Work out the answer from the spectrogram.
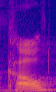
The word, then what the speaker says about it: CALD: When it comes to cultural linguistically diverse, and I do pronounce it as cald because it means warm in Italian, because I can't hear the difference to this day between cald and cold.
